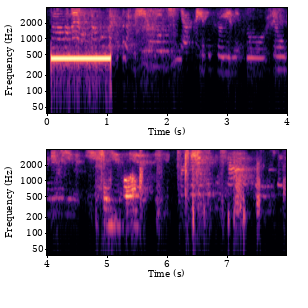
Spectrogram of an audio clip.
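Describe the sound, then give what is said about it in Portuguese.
Ringback tone of an outgoing telephone call: one loud, steady, mid-pitched tone lasting about a second, then people talking. “Tô ligando já.”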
